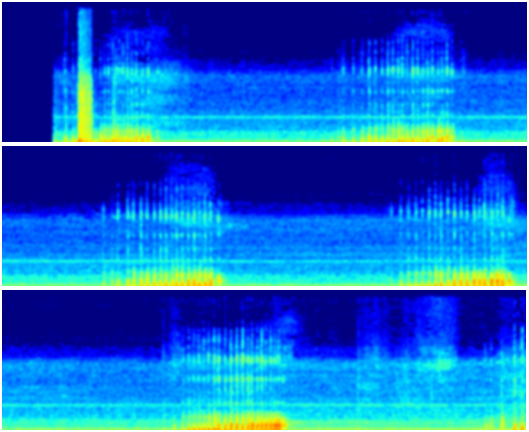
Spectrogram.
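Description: A Boston Terrier snores in rough, rattling breaths, each lasting about a second and coming every two seconds.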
